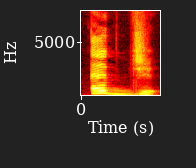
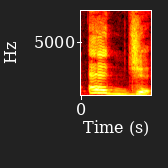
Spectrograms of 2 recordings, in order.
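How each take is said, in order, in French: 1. La consonne commence par un son d. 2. La consonne commence par un son d.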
